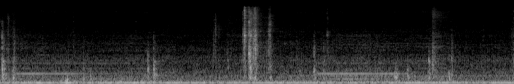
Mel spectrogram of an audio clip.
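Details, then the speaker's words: BMW E36 with a swapped-in M52 inline-six, key on before its first start: a steady low hum with a faint, even whine that starts and stops, no engine running. The fuel pump is priming normally; a fuel leak was found afterward. "okay fuel pump's on"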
